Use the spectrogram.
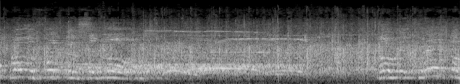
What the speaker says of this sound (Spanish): Grita y aplaude fuerte al Señor.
